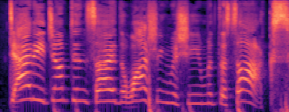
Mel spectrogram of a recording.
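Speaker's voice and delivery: put-on high-pitched child exclaiming; excited little girl. A narrator's reading.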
